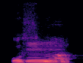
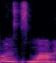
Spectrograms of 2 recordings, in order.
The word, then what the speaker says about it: Uzma: Ma'am मेरा नाम उज़मा है। उस्मा, उज़मा, स्पेलिंग बताओ।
